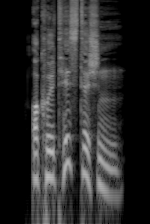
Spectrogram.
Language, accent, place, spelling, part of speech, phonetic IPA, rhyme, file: German, Germany, Berlin, okkultistischen, adjective, [ɔkʊlˈtɪstɪʃn̩], -ɪstɪʃn̩, De-okkultistischen.ogg
- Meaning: inflection of okkultistisch: 1. strong genitive masculine/neuter singular 2. weak/mixed genitive/dative all-gender singular 3. strong/weak/mixed accusative masculine singular 4. strong dative plural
